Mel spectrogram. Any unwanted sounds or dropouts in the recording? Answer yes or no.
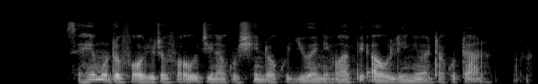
no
